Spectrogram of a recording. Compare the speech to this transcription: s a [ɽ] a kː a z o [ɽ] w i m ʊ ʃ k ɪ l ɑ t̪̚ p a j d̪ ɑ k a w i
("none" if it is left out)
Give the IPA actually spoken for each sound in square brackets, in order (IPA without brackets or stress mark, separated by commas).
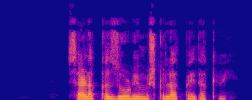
ɽ, ɽ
